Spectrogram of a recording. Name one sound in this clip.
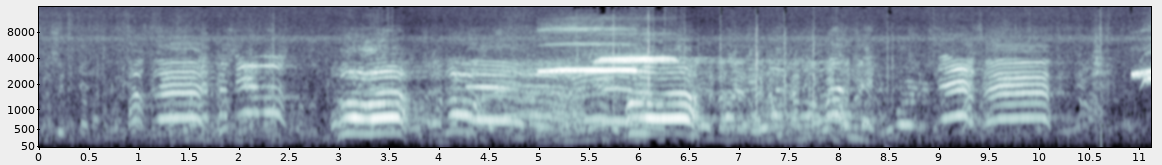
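Players shout loudly across an open field.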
